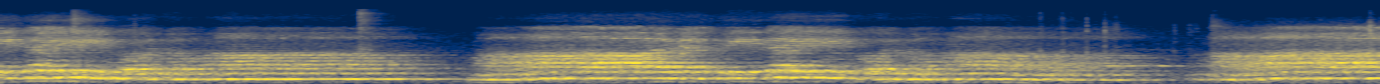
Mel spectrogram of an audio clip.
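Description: Devotional chanting sung in long held phrases during an aarti lamp offering. The chant breaks briefly about three and a half seconds in and again near nine seconds.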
